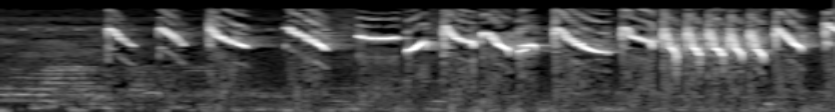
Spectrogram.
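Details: White-eye in low breeding condition singing a lively chain of piercing whistles, each dropping steeply in pitch, speeding into a rapid rattling series near the end.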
